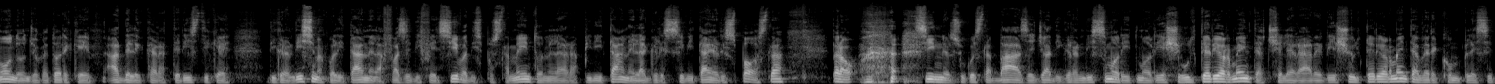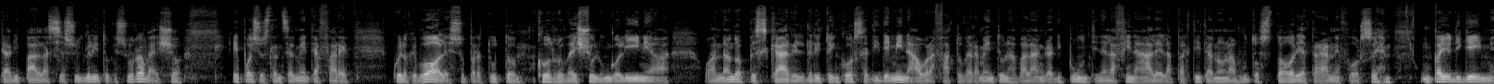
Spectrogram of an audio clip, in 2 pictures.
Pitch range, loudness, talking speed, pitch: 90-105 Hz, -26 LUFS, 180 wpm, 100 Hz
